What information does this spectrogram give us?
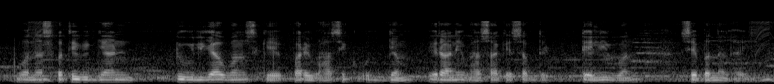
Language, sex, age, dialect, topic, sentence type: Magahi, male, 36-40, Southern, agriculture, statement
